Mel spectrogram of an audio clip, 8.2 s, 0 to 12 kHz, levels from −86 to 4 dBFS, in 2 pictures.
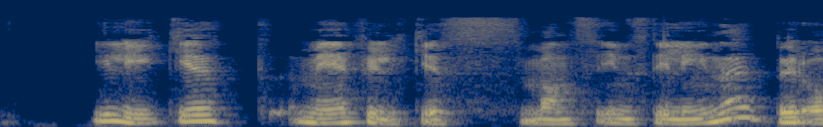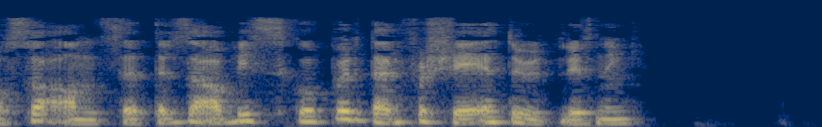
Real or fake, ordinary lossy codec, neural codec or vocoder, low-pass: real; AAC, 32 kbps; none; 7.2 kHz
